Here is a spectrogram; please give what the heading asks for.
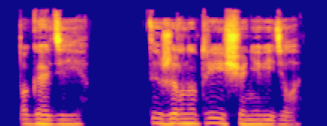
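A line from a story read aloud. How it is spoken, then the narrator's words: Hoarse regretful whisper. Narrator (Russian): хрипло прошептал маршал, не без сожаления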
